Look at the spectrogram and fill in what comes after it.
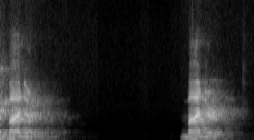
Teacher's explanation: Regarding the T in butter, British, in American English they say butter. Butter. They change it to a D.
